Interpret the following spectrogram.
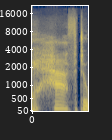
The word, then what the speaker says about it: have: When we say I have to work, the v sound almost becomes an f sound. Have to. I have to go.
